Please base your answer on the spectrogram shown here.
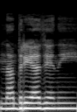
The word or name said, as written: nadriadený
